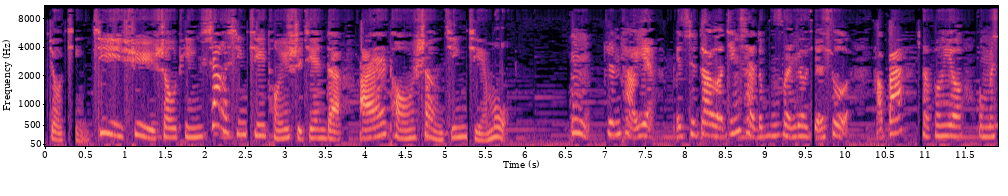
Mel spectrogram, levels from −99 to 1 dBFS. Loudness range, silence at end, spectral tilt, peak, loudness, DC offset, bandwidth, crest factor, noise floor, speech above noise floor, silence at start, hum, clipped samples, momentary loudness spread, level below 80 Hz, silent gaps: 4 LU; 0 s; -2.5 dB/octave; -6 dBFS; -23 LUFS; under 0.1%; 10.5 kHz; 20 dB; -45 dBFS; 21 dB; 0.05 s; none; under 0.1%; 9 LU; -52 dBFS; none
